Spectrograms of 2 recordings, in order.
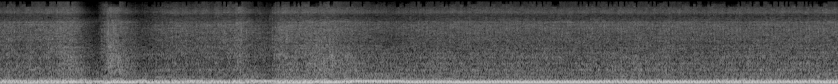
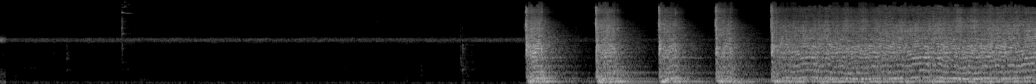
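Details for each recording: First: Ford 460 big-block V8 pulled from an RV, formerly rust-seized and freed, now idling smoothly and evenly; normal idle. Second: Ford 460 big-block V8 pulled from an RV, formerly rust-seized, carburetors swapped, Excel super coil fitted: several short starter bursts then one long even crank, turning freely but never firing. Spark was present earlier, now none at all.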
